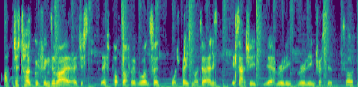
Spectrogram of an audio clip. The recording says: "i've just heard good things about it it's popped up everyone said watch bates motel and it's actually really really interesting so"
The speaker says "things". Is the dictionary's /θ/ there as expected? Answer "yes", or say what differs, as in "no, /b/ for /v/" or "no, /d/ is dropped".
yes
